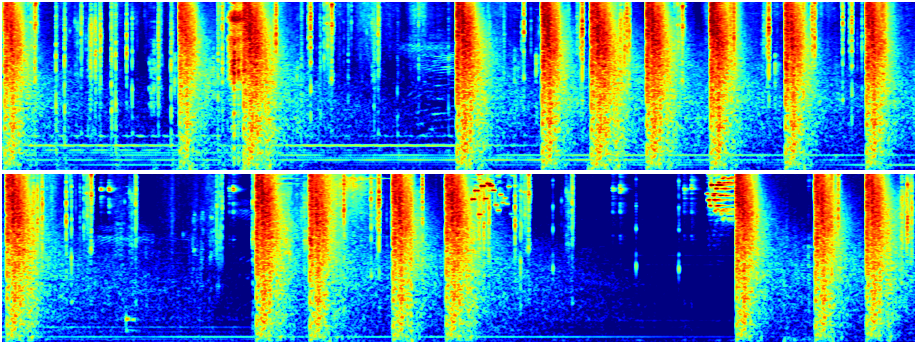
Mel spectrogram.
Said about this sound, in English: Oh, really not good at shooting this turkey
